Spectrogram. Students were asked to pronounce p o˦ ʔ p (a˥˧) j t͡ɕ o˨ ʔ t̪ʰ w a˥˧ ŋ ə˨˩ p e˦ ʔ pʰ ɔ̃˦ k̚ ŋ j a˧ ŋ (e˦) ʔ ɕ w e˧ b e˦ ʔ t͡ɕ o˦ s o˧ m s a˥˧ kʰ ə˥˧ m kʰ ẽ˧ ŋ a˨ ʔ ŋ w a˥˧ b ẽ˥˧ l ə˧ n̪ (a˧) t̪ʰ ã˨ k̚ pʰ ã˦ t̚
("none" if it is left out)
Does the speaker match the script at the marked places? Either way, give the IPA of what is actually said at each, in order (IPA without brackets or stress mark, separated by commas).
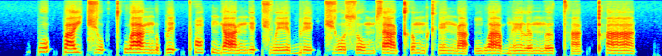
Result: a˧, e˦, ə˧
